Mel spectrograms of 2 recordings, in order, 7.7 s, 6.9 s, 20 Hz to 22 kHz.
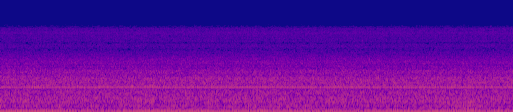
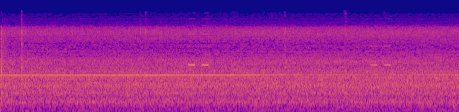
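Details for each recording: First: PS4 Pro first revision after replacing year-old MX-4 paste with Honeywell PTM7950 phase-change thermal pad: soft, steady airy hush, fan slightly ramping up but still very quiet, no rattles or whine. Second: First-revision PS4 Pro running MX-4 thermal paste applied a year earlier, lid left open, a few minutes after a cold start with a game loaded: steady airy rush with a thin constant tone; loud cooling fan spinning up.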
